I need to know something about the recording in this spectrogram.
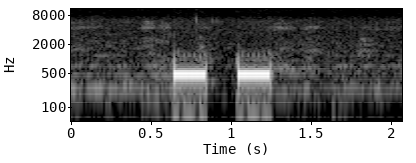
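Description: Two short electronic beeps, each a single steady mid-pitched tone, about half a second apart.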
